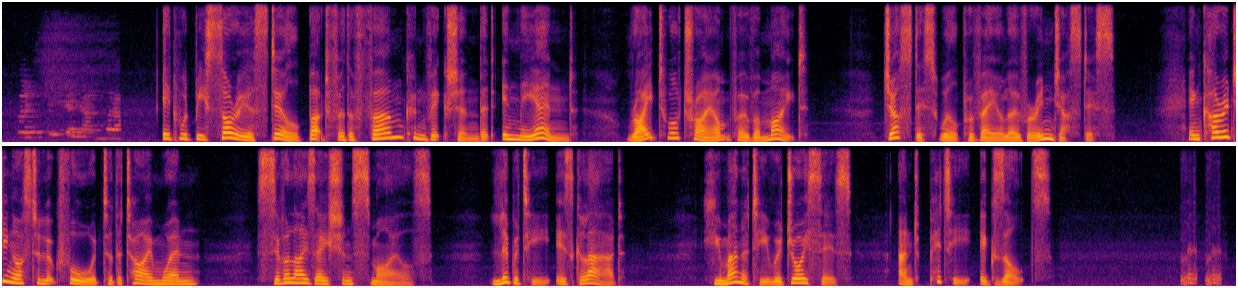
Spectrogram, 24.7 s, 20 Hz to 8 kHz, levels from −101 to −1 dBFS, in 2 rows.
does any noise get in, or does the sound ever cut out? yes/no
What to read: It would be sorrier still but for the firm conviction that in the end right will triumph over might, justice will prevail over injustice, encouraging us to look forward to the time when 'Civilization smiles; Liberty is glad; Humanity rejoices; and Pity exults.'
yes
